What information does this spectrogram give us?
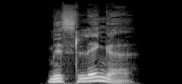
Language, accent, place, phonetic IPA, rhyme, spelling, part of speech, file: German, Germany, Berlin, [mɪsˈlɛŋə], -ɛŋə, misslänge, verb, De-misslänge.ogg
- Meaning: first/third-person singular subjunctive II of misslingen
